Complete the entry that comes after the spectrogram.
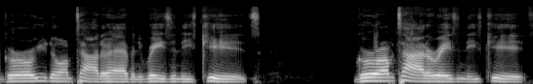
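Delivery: put-on low, weary girlfriend gossip voice, lightly done; a hint of a tired mama monkey complaining; voicing a mom monkey. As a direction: sigh it out like a tired mother chimp. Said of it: "making her lips like".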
